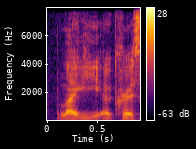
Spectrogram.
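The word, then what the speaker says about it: Lagiacrus: Lagia Acris is how it's pronounced.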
